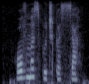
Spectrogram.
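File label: "овмӧспытшкӧсса", Komi, female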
